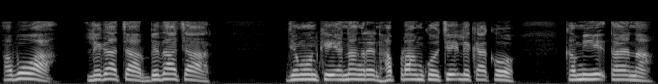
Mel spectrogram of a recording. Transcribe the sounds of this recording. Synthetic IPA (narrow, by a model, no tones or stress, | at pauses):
əbɔa | lɛɡat͡ʃaɾbɛd̪at͡ʃaɾ | d͡ʒɛmɔnkiɛnaŋɾɛnɦapɽamkɔt͡ʃɛc̚lɛkakɔ | kəmijɛʔt̪ajana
